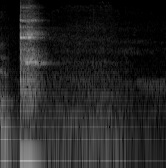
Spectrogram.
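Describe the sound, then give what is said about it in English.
A single bright clink of glasses of toasted-coconut cocoa blonde beer touching in a toast at a brewery, sharp, with a short ringing tone that fades within a fraction of a second over a quiet background. “Yeah, cheers. Salud. Cheers. Salud, guys.”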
